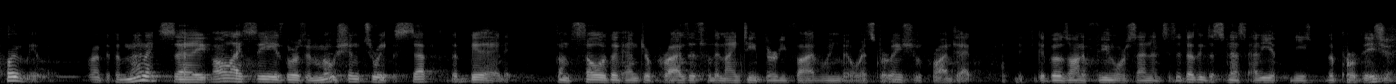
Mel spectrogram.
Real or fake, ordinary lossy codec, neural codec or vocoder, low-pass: fake; Opus, 64 kbps; codec, 24 kHz, 0.9 kbps, WavTokenizer, medium music audio release; 7.2 kHz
